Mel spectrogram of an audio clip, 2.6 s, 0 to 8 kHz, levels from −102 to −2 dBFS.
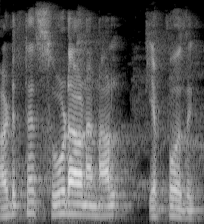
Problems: none marked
